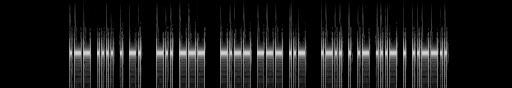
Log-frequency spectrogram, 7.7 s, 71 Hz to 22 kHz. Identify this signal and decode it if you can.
Morse code, heard as a keyed tone, about 34 wpm, 700 Hz. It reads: WHEN DO YOU LEAVE?
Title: Sentences from Top 400 Words 35wpm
